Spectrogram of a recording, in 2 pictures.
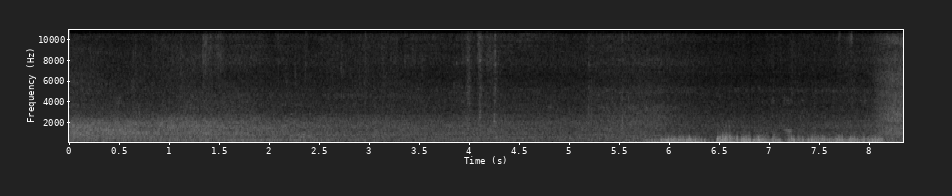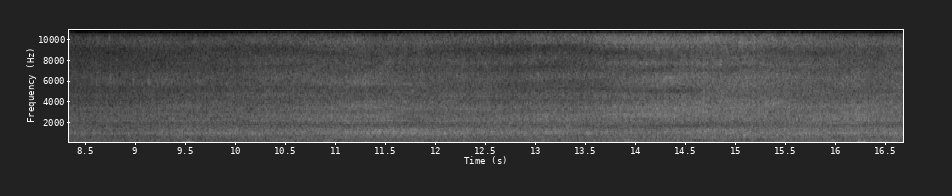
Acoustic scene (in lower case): street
